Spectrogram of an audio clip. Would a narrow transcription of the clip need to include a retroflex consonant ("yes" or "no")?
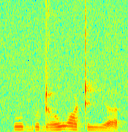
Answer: yes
